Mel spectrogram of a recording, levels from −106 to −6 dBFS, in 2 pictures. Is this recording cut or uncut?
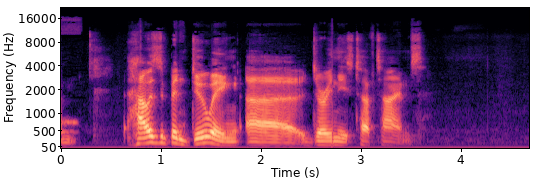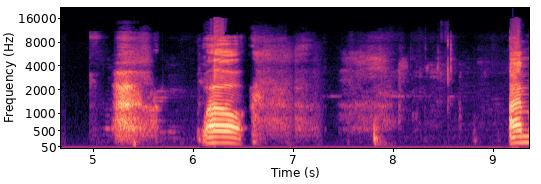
uncut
